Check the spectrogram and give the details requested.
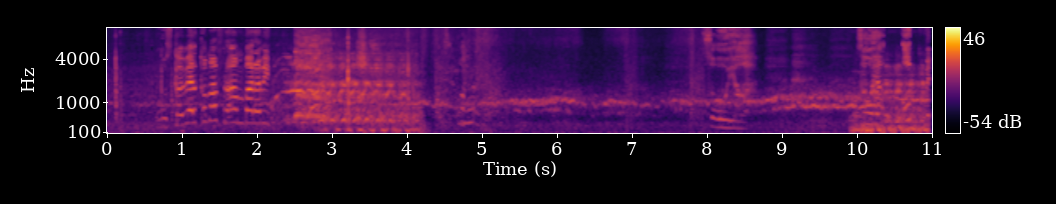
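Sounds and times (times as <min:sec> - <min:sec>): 
low rumbling noise: 0:00.0 - 0:11.0
speech: 0:00.8 - 0:05.2, 0:08.1 - 0:08.8
horse whinnying: 0:02.3 - 0:04.4, 0:10.0 - 0:11.0.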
